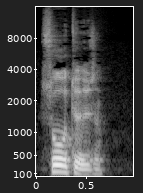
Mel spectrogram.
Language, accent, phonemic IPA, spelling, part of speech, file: French, France, /so.tøz/, sauteuse, noun, LL-Q150 (fra)-sauteuse.wav
- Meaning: 1. female equivalent of sauteur 2. sautoire (heavy skillet)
